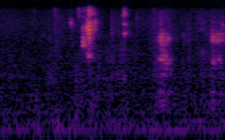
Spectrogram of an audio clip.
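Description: Near silence broken by a few faint short sounds of a person chewing a mouthful of crisp waffle, about a second in and again past the middle.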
